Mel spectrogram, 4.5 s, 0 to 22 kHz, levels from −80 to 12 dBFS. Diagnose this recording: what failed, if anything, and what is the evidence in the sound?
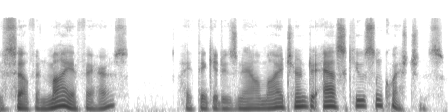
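Nothing has failed here as far as I can hear: the speech comes through Opus voice compression at 20 kbps in hybrid fullband mode, and the only trace of the codec is the light coding texture that's normal at that rate.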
